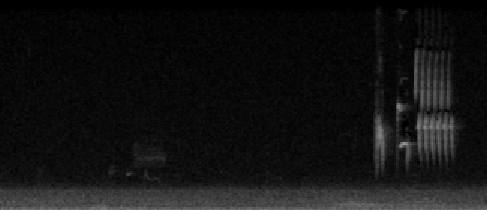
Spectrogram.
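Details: An Eastern Towhee sings at Jamaica Bay Wildlife Refuge, Queens, New York: two sharp high notes followed by a quick buzzy trill, over a steady low rumble of wind or distant traffic.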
